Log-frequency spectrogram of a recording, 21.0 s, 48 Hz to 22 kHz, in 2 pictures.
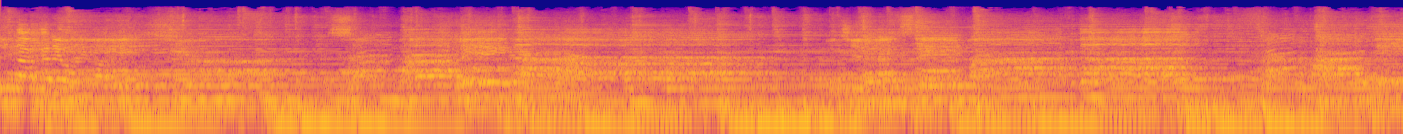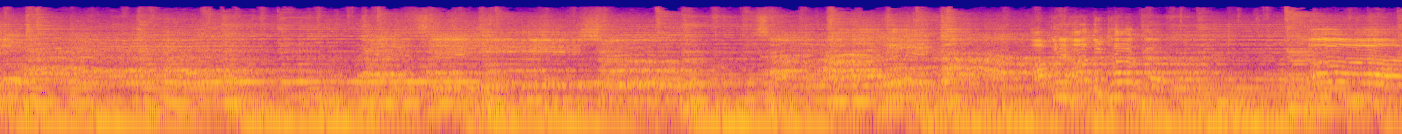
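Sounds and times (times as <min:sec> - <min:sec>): amplified band music: 0:00.0 - 0:21.0
worship singers singing: 0:00.0 - 0:21.0.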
